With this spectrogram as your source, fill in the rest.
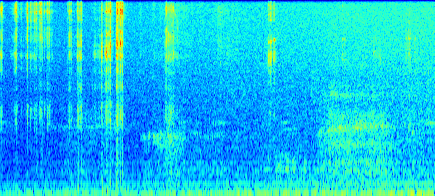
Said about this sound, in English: Let's get our sewing scissors out. I'm going to cut on this side of it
